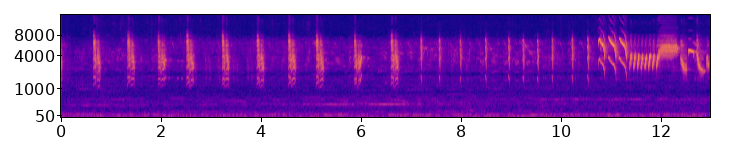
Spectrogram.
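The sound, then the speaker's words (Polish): A songbird mimicking other birds, including the tree sparrow and white wagtail, gives a long run of short, sharp, evenly spaced chirps, then breaks into a faster, denser twittering phrase at the end. “Reszta piosenki składa się przede wszystkim z zapożyczeń głosów innych ptaków. Ten osobnik naśladuje m.in. mazurka,”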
